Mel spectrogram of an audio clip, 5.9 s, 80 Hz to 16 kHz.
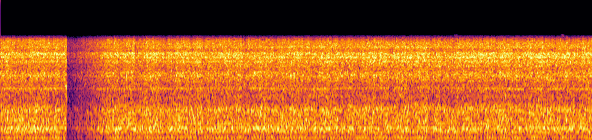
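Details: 1995 Plymouth Neon Sport DOHC at cold idle: a steady, dry gritty grinding right after start-up that fades as the engine warms; owner notes the timing belt walks on the idler pulley and suspects the idler bearing or water pump, unconfirmed.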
